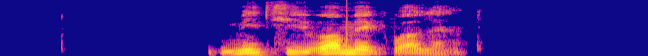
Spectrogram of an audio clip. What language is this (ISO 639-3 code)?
lzz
